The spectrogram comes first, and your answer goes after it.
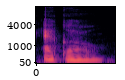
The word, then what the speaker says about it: EKOW: get what they need e-k-o-w is pronounced echo and means boy born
